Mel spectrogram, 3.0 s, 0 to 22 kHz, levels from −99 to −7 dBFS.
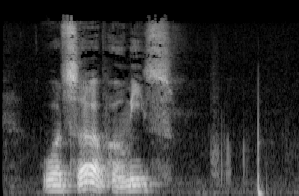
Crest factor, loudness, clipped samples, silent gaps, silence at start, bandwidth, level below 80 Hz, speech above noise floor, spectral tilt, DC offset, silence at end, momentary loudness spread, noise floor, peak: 20 dB; -25 LUFS; under 0.1%; none; 0.45 s; 15.5 kHz; -52 dBFS; 32 dB; -4 dB/octave; under 0.1%; 0.35 s; 24 LU; -56 dBFS; -8 dBFS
